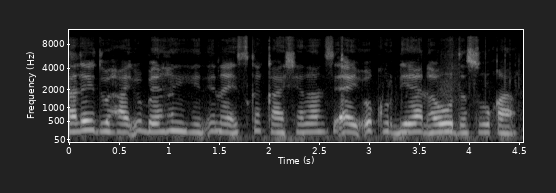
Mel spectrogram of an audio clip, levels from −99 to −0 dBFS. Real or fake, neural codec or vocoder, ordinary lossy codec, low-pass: fake; vocoder, 22.05 kHz, 80 mel bands, WaveNeXt; none; 9.9 kHz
